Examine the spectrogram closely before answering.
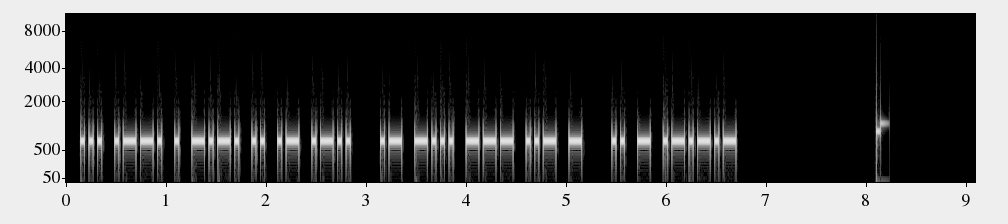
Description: Morse code, heard as a keyed tone, about 28 wpm, 700 Hz. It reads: SPECIAL ABOUT IT.
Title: Sentences from Top 1000 Words - Review Part 3 - 28wpm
